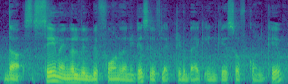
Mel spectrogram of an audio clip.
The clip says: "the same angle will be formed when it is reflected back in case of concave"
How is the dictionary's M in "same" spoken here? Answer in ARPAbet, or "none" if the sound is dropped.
M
